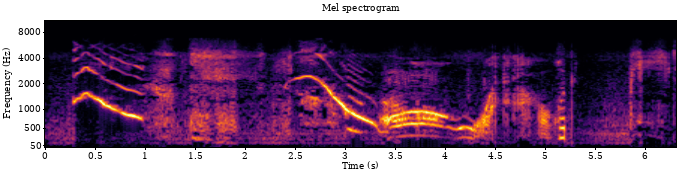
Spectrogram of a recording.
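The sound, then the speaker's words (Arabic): A little girl's voice imitates animal sounds, including a cat's meow, in a few swooping cries that rise and fall in pitch, mixed with other playful vocal noises. “طفلة صغيرة بريئة بتحاول انها تقلد اصوات الحيوانات، يقولوا لها قطة تعمل مياو”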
